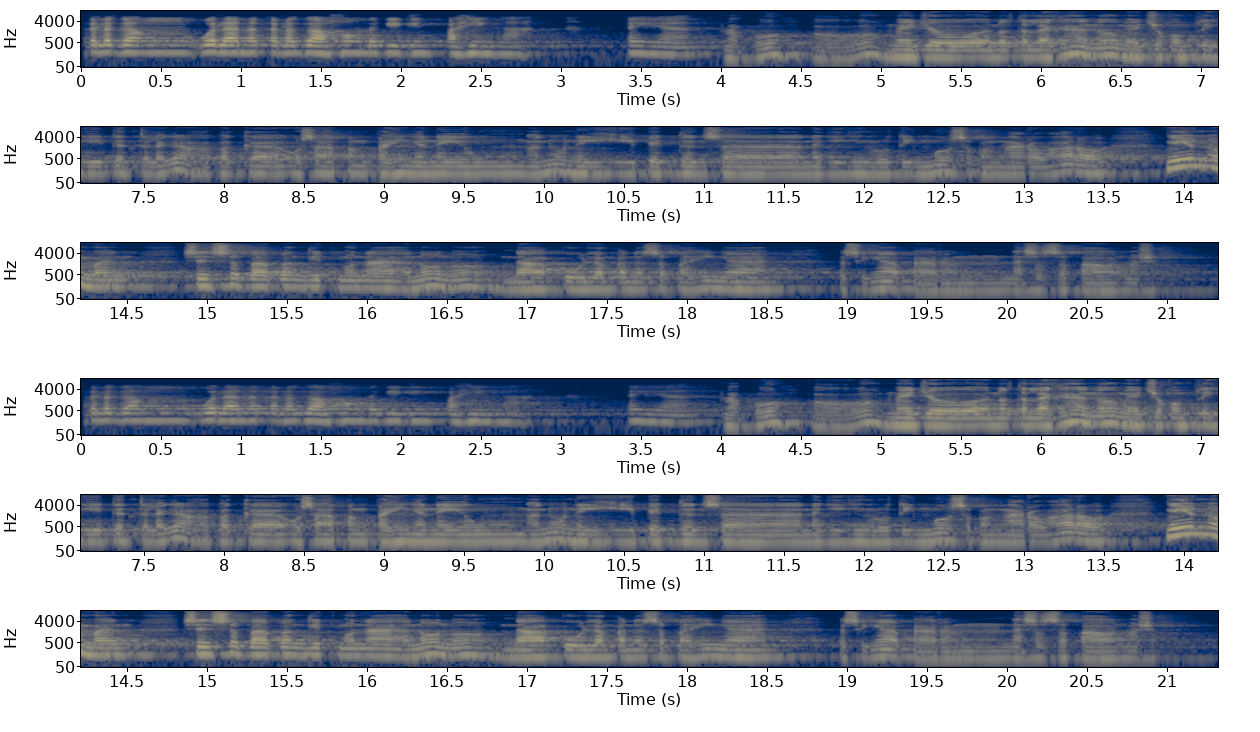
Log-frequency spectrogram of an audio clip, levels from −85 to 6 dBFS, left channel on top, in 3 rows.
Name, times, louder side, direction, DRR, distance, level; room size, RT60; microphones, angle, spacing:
voice 1, 0.0-2.8 3.4-3.9, left 6 dB, 75° left, 12 dB, 0.6 m, -32 dB
voice 2, 4.0-20.9, right 2 dB, 15° right, 11 dB, 0.6 m, -33 dB
23.5 x 17.5 x 3.3 m, 2.5 s
head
